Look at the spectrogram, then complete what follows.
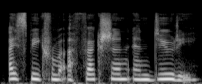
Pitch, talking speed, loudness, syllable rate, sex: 230 Hz, 180 wpm, -15 LUFS, 5.0 syllables/s, female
